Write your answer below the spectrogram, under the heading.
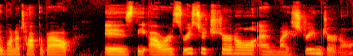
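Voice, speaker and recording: A woman with a Californian accent at a fairly slow pace, in a very clean recording with a silent background. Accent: general American, Californian. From Seoul, South Korea, moved to California at 11. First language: Korean. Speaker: podcast host, stationery streamer. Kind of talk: casual chat.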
